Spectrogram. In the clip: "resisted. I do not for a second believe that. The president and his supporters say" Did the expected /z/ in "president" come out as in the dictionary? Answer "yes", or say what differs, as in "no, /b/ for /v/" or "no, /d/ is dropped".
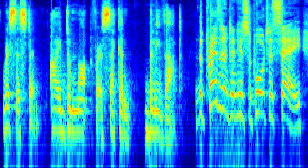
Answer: yes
